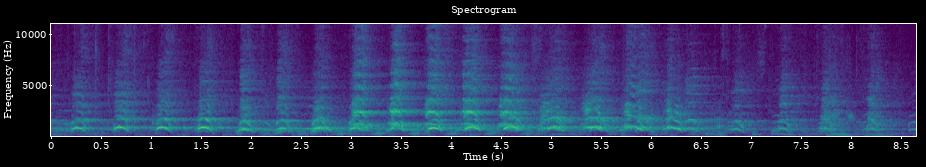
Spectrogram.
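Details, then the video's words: Wild Ugandan chimpanzees, in trees and on the ground, give loud rhythmic hooting: pulsed harmonic calls repeated steadily about two to three per second, swelling and fading in a long, even series. "Chimpanzee Tracking in Uganda - Vocalization in the wild - In the trees, and on the ground"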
